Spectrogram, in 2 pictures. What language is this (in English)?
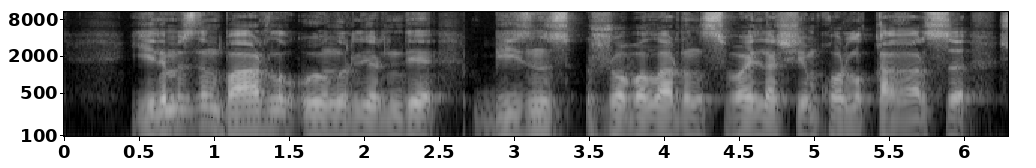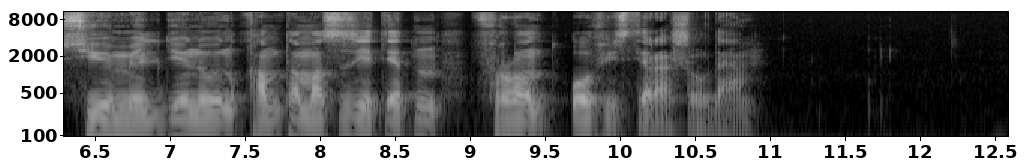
Kazakh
